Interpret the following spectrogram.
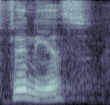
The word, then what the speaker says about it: Phineas: 25 an individual um whose name is Pinhas or we may pronounce it as Phineas and we're told in Numbers chapter 25:7 that he is a son of Eleazar.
